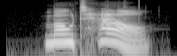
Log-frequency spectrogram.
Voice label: "motel", voice, spelling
